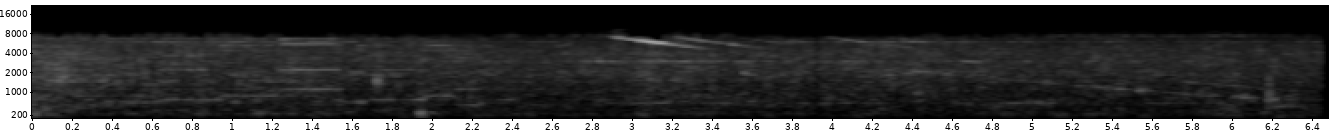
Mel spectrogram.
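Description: Quiet outdoor ambience with faint, high bird chirps; one short, high falling chirp stands out about three seconds in.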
